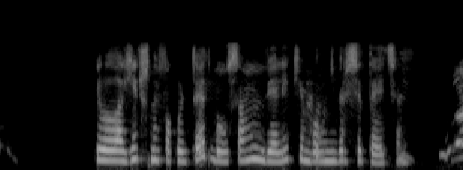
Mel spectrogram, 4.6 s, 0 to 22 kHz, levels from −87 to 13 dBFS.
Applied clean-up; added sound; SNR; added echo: neural mask model Resemble Enhance denoiser.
